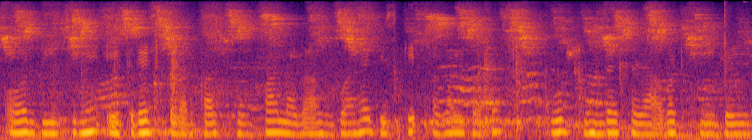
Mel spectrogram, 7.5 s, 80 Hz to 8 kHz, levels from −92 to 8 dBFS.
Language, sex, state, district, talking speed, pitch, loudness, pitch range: Hindi, female, Madhya Pradesh, Katni, 150 wpm, 185 Hz, -16 LUFS, 175-195 Hz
